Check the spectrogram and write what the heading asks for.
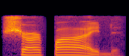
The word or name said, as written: sharp-eyed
